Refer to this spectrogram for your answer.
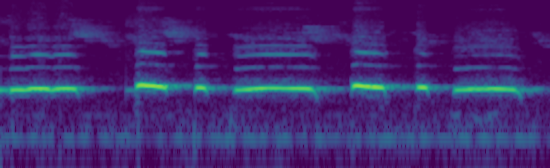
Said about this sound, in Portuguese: Hoje eu conheci um brinquedinho que chama zabelê, um apitinho assim, que faz, que também é entalhado na madeira. Assim.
